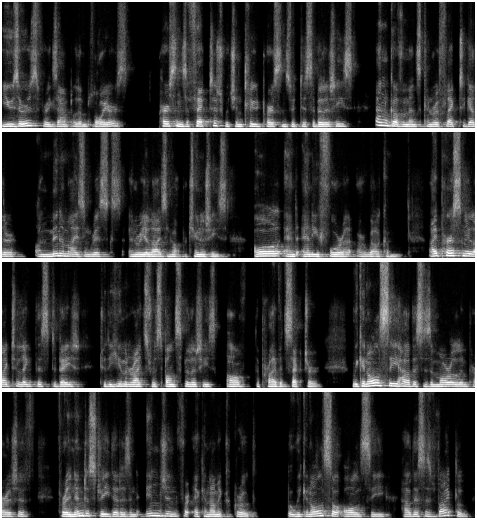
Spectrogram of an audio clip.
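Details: Adult speaker; normal speech.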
